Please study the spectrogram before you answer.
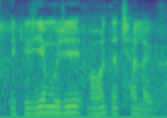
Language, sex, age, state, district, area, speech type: Urdu, male, 18-30, Bihar, Gaya, urban, spontaneous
